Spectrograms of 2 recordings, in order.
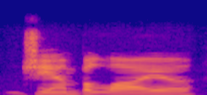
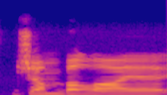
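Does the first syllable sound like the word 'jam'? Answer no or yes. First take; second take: yes; no. First: The first syllable sounds like the word 'jam'. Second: The first syllable does not sound like 'jam'. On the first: The speaker calls it wrong. "It's not jambalaya. Uh, please don't say that. It's not made out of jam" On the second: The speaker calls it right. "Jambalaya is the pronunciation for this dish"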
